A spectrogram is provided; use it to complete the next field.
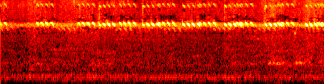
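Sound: crickets chirping at night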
